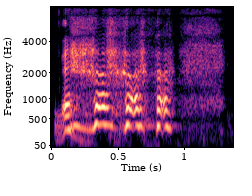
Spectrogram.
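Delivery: high raspy witchy cackle; witch cackle. Real, not acted. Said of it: "I literally sound like a witch".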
